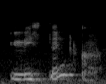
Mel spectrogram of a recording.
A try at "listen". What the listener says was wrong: Muy bien, pero te regalo la T. La T no suena. Listen, ¿listo?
